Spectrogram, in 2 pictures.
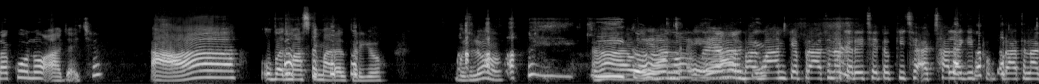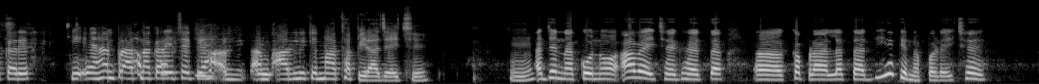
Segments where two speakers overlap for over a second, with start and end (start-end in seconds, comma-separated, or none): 5.9-7.6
